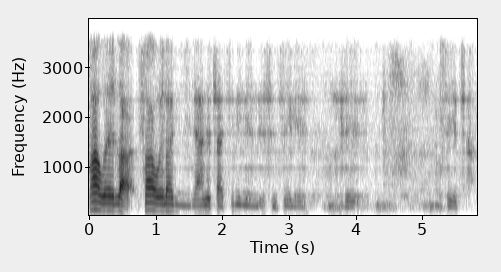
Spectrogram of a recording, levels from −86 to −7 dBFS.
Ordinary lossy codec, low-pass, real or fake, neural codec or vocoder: none; 3.6 kHz; fake; codec, 16 kHz, 1.1 kbps, Voila-Tokenizer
